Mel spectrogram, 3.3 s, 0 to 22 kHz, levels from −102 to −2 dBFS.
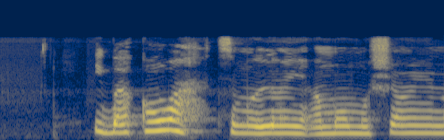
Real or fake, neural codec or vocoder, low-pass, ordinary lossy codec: real; none; 7.2 kHz; none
